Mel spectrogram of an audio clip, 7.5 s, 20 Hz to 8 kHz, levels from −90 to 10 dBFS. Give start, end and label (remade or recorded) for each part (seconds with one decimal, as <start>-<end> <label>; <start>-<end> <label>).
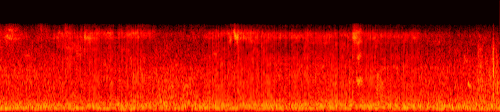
0.0-0.8 recorded; 0.8-2.3 remade; 2.3-3.1 recorded; 3.1-6.3 remade; 6.3-7.5 recorded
